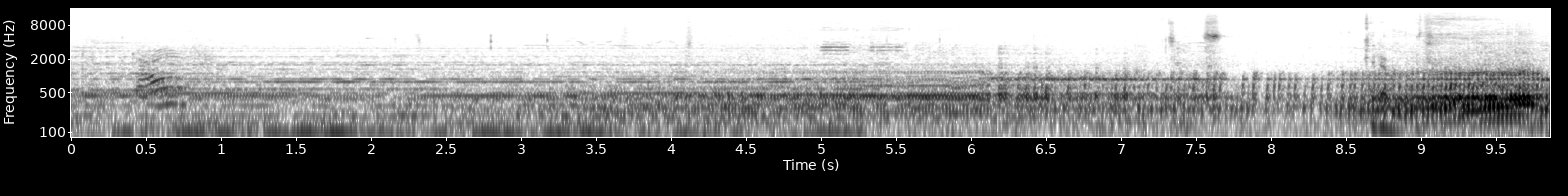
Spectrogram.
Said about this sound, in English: Movie budget, they could only afford a scooter.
